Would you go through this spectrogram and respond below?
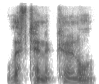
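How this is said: Lieutenant is said the British and Australian way. "Australia and Britain says lieutenant colonel"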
